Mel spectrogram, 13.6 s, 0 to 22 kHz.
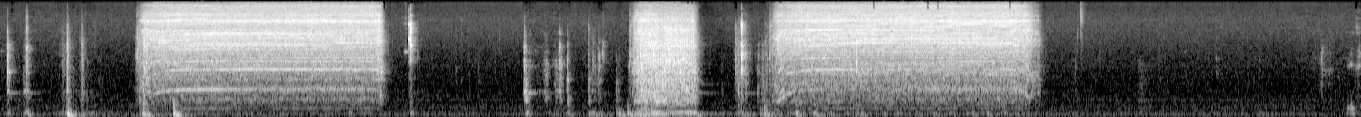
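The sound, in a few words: power tool undoing bolts on Husqvarna 372xp chainsaw plate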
